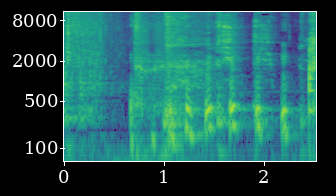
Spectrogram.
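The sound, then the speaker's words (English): A harsh coughing fit: a rapid string of about eight raspy, chesty coughs in quick succession, fairly loud, with a strained, choking quality and no talking. “Water. I need water. I'm dying. I just literally was like in my throat.”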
